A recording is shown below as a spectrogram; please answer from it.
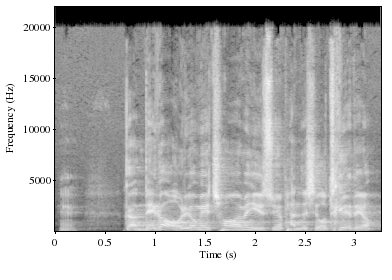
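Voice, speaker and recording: A man's voice: on the high side, sing-song, racing. A man preaching a sermon as pastor, asking the congregation questions and dropping frequent affirming fillers.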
